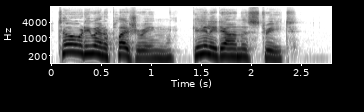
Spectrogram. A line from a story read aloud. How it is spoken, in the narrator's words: the chief weasel began in a high, squeaky voice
